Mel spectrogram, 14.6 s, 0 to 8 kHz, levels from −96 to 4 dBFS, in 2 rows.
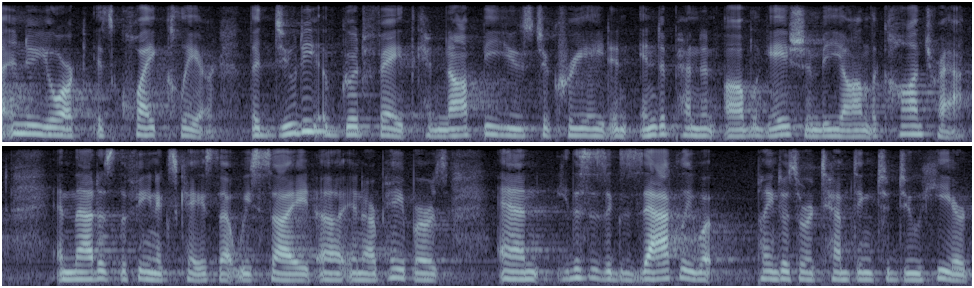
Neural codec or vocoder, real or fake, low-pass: none; real; 7.2 kHz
